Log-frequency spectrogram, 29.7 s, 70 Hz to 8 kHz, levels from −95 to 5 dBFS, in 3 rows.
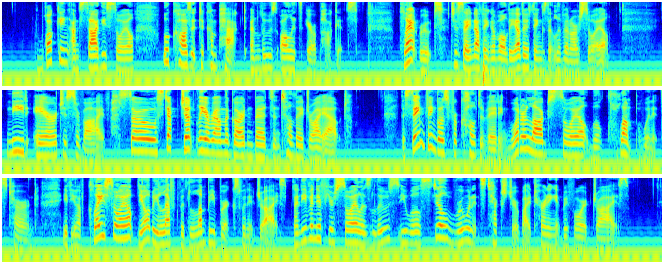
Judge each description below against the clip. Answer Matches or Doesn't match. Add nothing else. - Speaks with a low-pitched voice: Matches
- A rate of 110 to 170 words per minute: Doesn't match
